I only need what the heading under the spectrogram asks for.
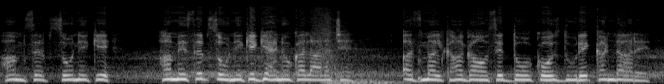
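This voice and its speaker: Man putting on a high, muted greedy witch. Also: fairly even intonation, normal speed, mellow, a little hiss or hum, close to an everyday voice. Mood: confessing. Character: gold-greedy female witch, wandering ghost.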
